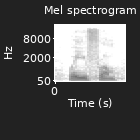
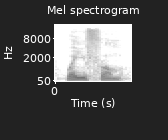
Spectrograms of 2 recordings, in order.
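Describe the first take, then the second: No difference in how they are said.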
